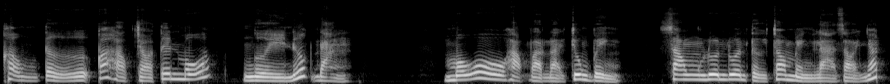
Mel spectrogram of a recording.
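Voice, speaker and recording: A woman narrating comic folk tales in a steady, even voice. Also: on the low side, unhurried, dry recording, lo-fi sound. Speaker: storyteller.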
